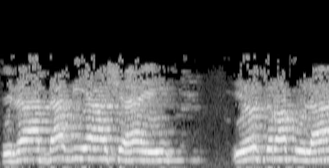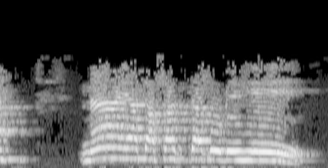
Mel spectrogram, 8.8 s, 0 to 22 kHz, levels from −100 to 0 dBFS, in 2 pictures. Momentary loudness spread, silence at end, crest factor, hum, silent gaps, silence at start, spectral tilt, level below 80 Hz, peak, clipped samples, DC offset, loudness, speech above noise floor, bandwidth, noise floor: 9 LU; 0.2 s; 10 dB; none; none; 0.05 s; -3.5 dB/octave; -50 dBFS; 0 dBFS; under 0.1%; under 0.1%; -11 LUFS; 33 dB; 5.8 kHz; -44 dBFS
